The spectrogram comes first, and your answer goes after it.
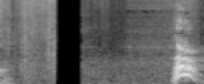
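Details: A group of Great Pyrenees barking in unison: quiet background gives way to a single strong, deep bark with rich overtones at the end, with another bark just beginning.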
